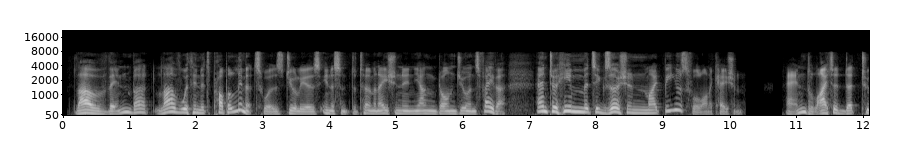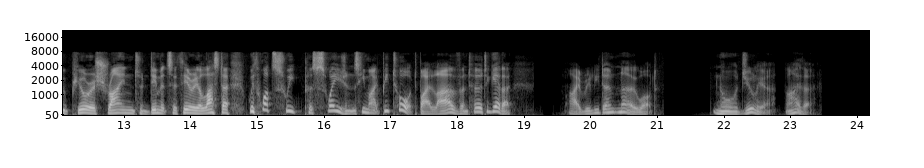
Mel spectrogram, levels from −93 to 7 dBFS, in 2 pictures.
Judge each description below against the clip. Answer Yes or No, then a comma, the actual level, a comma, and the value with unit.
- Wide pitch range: Yes, wide, 7.3 semitones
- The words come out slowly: No, average, 150 wpm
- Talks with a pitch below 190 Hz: Yes, low, 135 Hz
